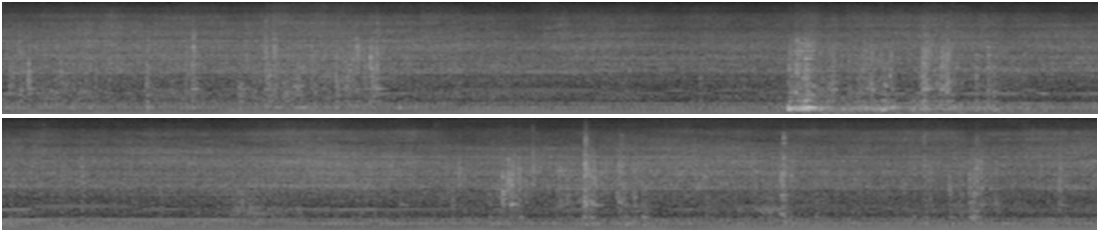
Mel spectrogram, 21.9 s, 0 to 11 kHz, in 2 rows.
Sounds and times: steel tracked 6 ton excavator digging stony ground 0.0 - 21.9

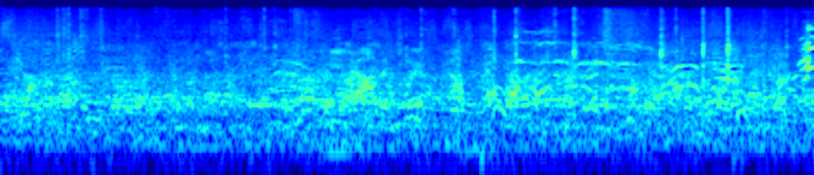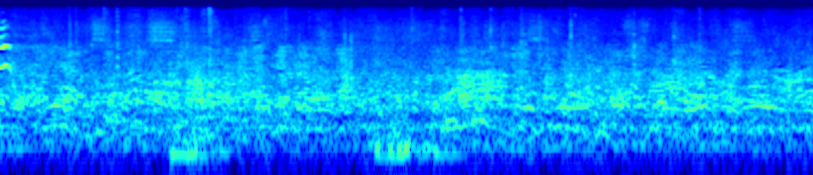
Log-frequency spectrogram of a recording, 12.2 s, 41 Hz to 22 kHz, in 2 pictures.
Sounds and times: festival crowd 0.0 - 12.2
kids playing shouting 3.8 - 6.4

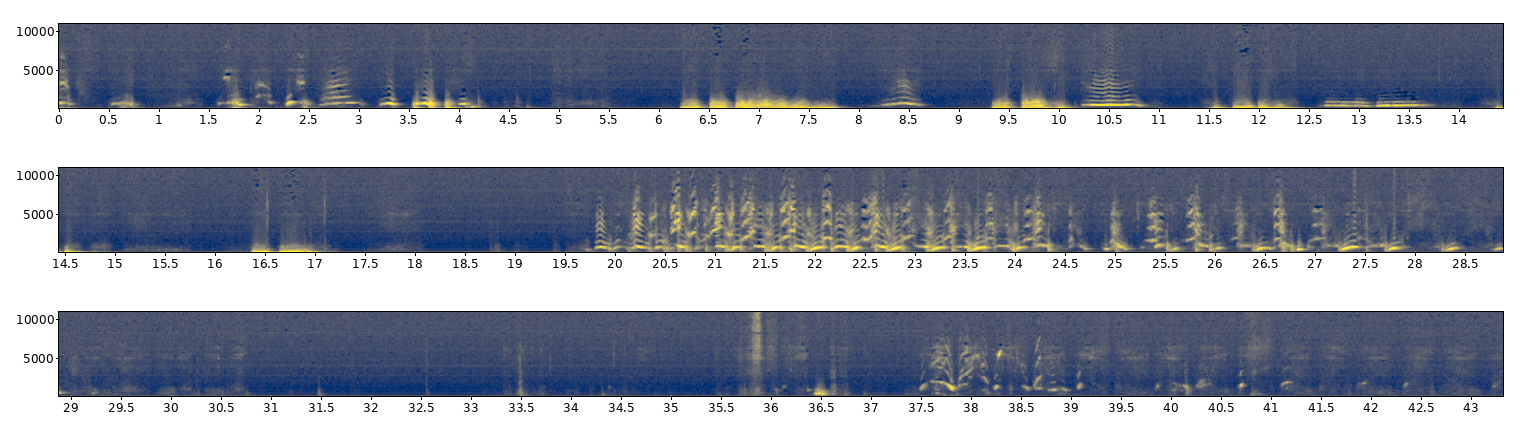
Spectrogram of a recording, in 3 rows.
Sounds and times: squeaky sound while cleaning glass 0.0 - 0.8
squeaky sound while cleaning glass 1.6 - 4.2
squeaky sound while cleaning glass 9.4 - 10.9
squeaky sound while cleaning glass 19.7 - 29.0
squeaky sound while cleaning glass 37.5 - 43.3

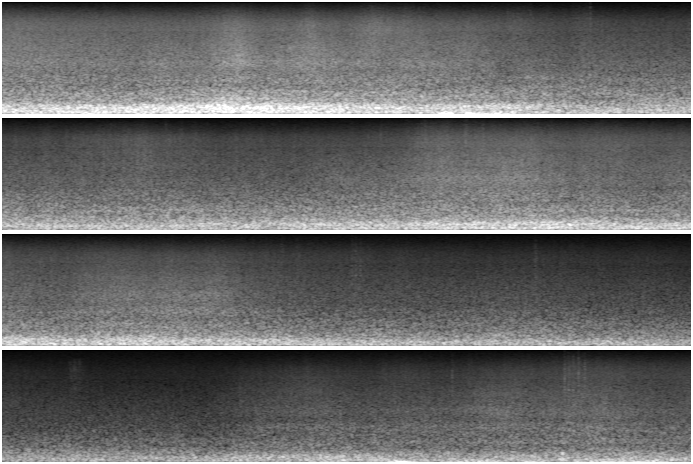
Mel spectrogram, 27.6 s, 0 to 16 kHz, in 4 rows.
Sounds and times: Stormy winds through the trees 0.0 - 27.5

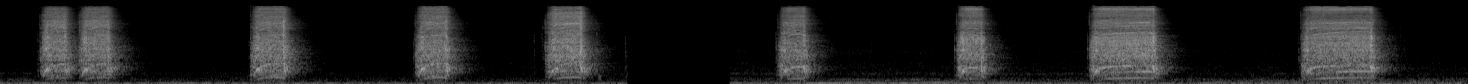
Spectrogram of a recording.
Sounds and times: power screwdriver 0.4 - 1.3
power screwdriver 2.5 - 3.1
power screwdriver 4.2 - 4.7
power screwdriver 5.4 - 6.1
power screwdriver 7.8 - 8.3
power screwdriver 9.6 - 10.0
power screwdriver 10.9 - 11.8
power screwdriver 13.0 - 14.0

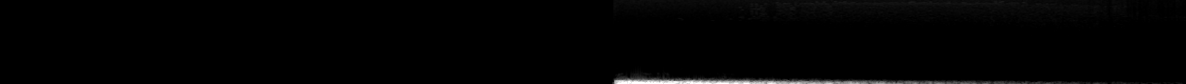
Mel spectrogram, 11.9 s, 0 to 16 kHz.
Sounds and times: Low bass-like boom 6.2 - 9.6

